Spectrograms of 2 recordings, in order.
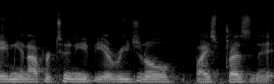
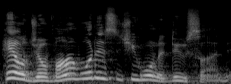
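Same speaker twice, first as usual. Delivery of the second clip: Texan boss impression; 7 semitones higher, 5 dB louder than usual. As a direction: play the folksy Texan owner sizing up the kid. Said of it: "And real country guy, Texan".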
